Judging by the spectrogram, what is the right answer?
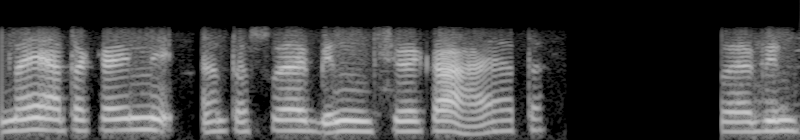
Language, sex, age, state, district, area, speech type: Marathi, female, 30-45, Maharashtra, Washim, rural, conversation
